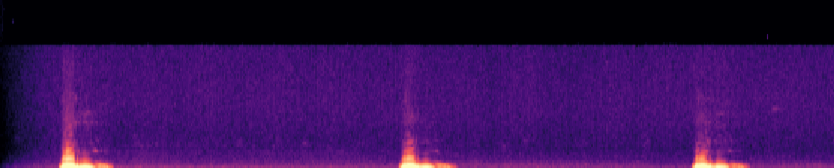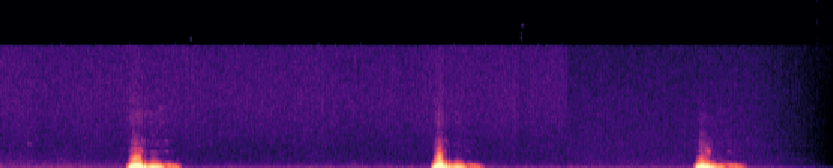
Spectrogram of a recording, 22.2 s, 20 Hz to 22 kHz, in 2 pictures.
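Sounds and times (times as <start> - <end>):
Eurasian eagle-owl courtship call: 0.8 - 1.6, 5.3 - 6.2, 9.2 - 10.1, 12.8 - 13.6, 16.8 - 17.6, 20.4 - 21.1.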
